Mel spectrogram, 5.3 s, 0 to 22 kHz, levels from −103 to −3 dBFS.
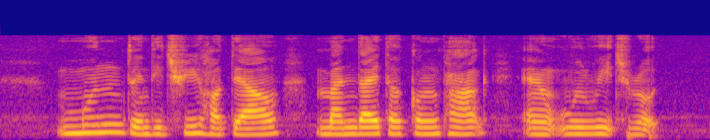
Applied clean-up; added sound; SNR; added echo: none; none; none; none.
